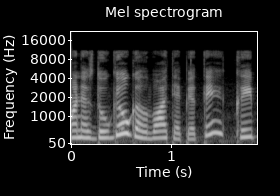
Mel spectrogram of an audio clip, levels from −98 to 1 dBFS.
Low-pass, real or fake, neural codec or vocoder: 10.8 kHz; real; none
